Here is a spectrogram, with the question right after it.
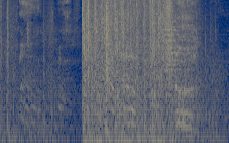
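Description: Rapid gunfire in the tactical shooter Valorant during a pro esports match, dense continuous bursts of shots under excited commentary voices, louder after the first second.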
